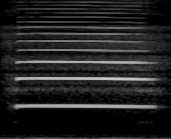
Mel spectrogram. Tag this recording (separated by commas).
Music, Wind instrument, Musical instrument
